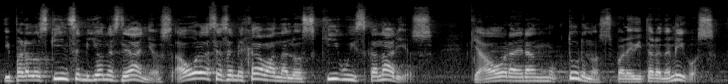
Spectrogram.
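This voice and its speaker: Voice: mid-range voice, very animated, a little fast, dark tone, a little hiss or hum. A narrator giving a scripted documentary-style account with a dramatic, opinionated storytelling manner. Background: background music.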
